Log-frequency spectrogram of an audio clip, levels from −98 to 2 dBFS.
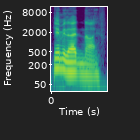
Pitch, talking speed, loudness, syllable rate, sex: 115 Hz, 200 wpm, -15 LUFS, 6.2 syllables/s, male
